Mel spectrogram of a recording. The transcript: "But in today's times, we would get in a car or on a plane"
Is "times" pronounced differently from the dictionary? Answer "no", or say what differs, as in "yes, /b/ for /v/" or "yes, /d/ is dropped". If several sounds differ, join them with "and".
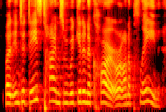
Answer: no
